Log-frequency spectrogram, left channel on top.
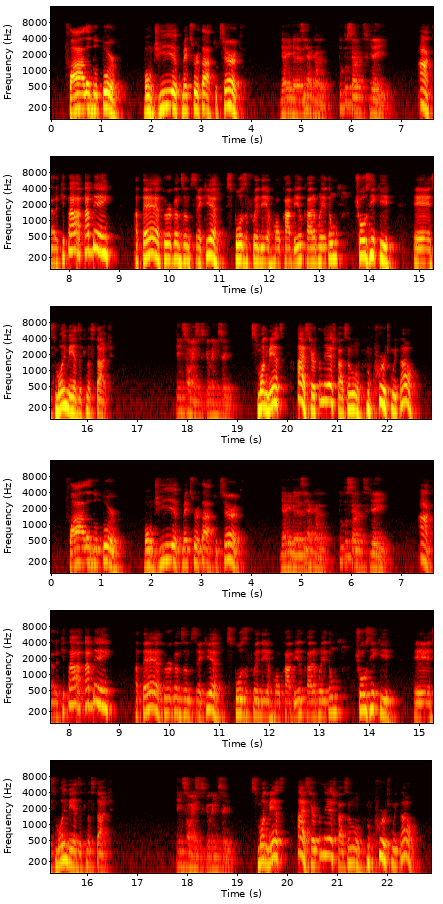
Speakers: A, on the left; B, on the left.
A: Fala, doutor. Bom dia, como é que o senhor tá? Tudo certo?
B: E aí, belezinha, cara? Tudo certo. E aí?
A: Ah, cara, aqui tá, tá bem. Até tô organizando isso aqui. A esposa foi ali arrumar o cabelo, cara. Amanhã tem um showzinho aqui. É, Simone Mendes aqui na cidade.
B: Quem são esses que eu nem sei?
A: Simone Mendes? Ah, é sertanejo, cara. Você não, <laughs> não curte muito, não?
